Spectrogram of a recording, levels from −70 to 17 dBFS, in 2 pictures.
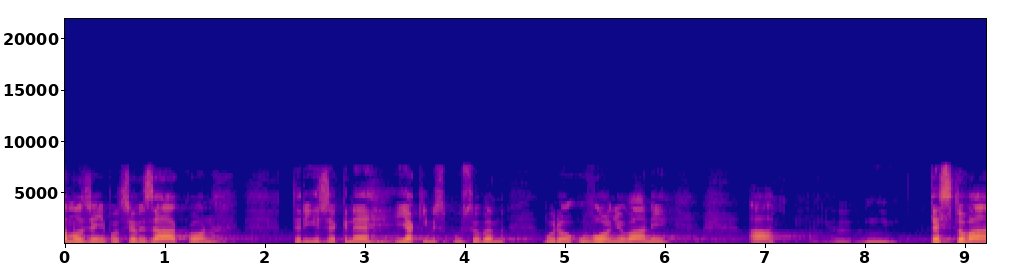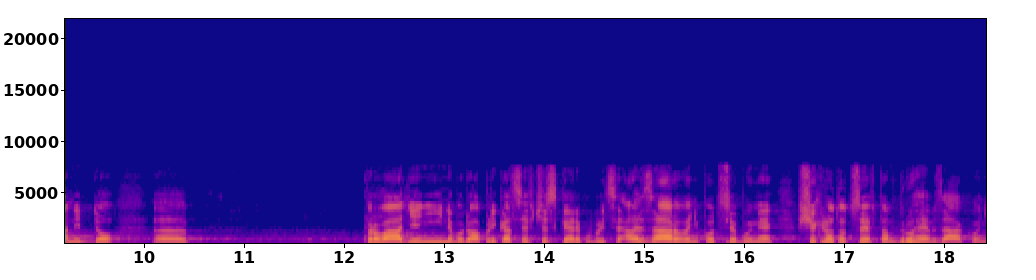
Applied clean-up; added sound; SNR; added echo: none; none; none; none.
